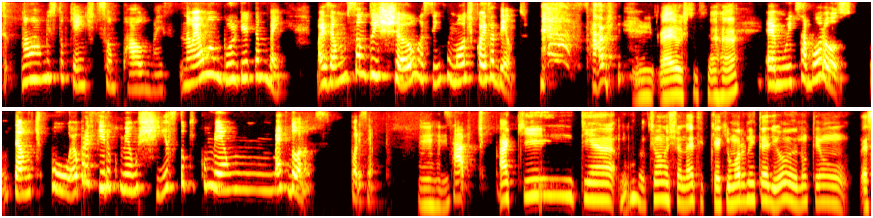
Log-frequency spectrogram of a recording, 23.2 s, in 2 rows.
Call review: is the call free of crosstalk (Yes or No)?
Yes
